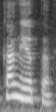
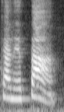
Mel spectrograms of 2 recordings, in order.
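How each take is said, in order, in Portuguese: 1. A tonicidade está na sílaba do meio. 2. A tonicidade está na última sílaba. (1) "então sobrou ser caneta" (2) "Você força as três sílabas possíveis. Eu falo canetar? Não"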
